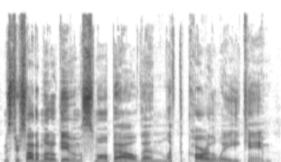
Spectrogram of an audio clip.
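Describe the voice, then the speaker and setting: A man's voice: mid-range voice, normal speed, smooth. A man reading a piece of fan fiction aloud as a scripted story narration.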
